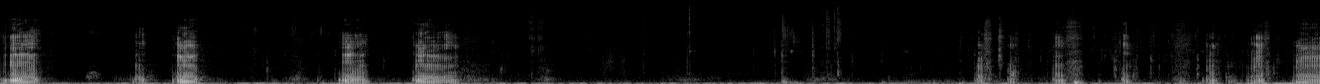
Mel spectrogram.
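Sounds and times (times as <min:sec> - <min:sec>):
domestic pig grunting loudly: 0:00.0 - 0:00.6, 0:01.3 - 0:02.2, 0:03.4 - 0:04.8, 0:09.7 - 0:13.1.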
